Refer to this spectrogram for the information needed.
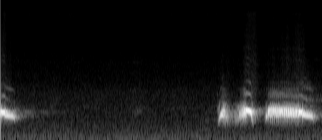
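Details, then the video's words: Decoy spotted dove calling. A brief coo fades out, then after two seconds of silence comes a phrase of two short notes and a long, rolling, vibrating coo. "Chim cu mồi thúc sung"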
